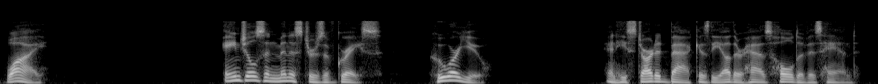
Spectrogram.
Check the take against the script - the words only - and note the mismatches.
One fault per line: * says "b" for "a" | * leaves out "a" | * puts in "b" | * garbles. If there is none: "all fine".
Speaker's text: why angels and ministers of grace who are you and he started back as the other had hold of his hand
* says "has" for "had"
